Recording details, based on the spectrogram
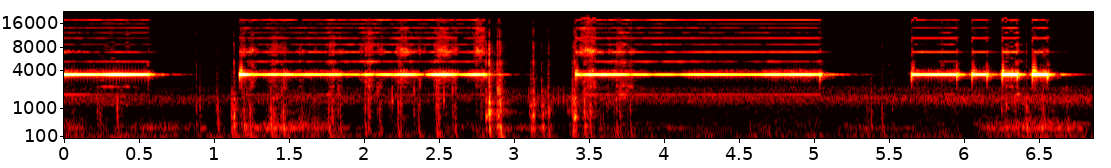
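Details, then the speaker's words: Carbon monoxide/gas detector alarming to smoke test spray on a repeat, covered try: loud shrill tone in long bursts with brief gaps, chirping at the end. Afterward its display read 250. "That way, yeah, so if you actually have your smoke spray and you see this detector, test it with the smoke spray. It actually works. Actually 100% real works."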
